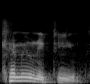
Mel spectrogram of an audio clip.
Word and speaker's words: community: got a clear curb community community is very interesting world communities it's a hard sort of see community community community backs and falls on the second syllable Community scientific is helping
